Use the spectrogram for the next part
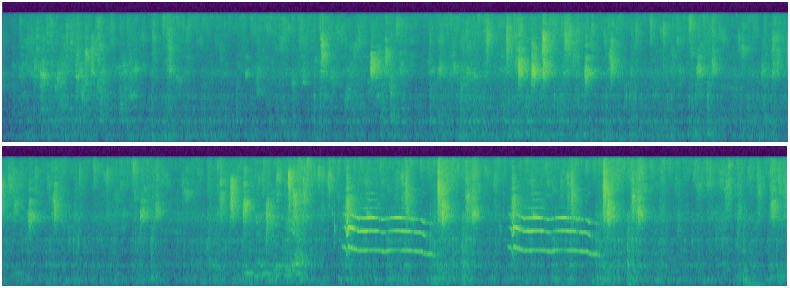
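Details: Male short-legged Munchkin cat with white and grey coat, two years old, squeaky chirping meows while trying to rescue its owner in the bathtub; two short bursts of high descending chirps late on, over running water and bathroom echo.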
